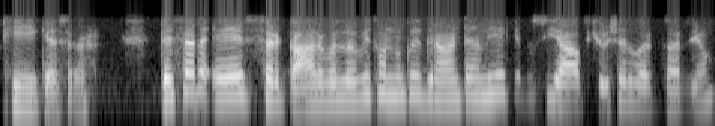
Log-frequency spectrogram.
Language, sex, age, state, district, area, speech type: Punjabi, male, 18-30, Punjab, Ludhiana, urban, conversation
